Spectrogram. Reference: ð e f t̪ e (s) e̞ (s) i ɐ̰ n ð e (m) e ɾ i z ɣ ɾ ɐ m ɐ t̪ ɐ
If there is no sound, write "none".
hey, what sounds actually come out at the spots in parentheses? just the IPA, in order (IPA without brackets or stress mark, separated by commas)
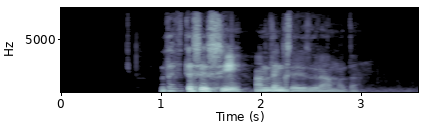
s, s, ŋ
